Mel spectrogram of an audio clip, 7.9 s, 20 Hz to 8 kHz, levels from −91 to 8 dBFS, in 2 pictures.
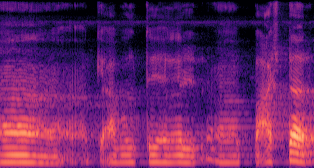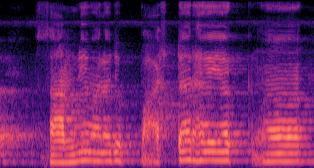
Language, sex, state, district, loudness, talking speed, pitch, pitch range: Hindi, male, Chhattisgarh, Jashpur, -21 LUFS, 100 wpm, 135 Hz, 130-155 Hz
